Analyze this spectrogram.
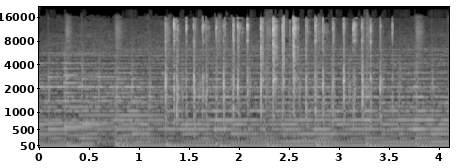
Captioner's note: clicking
